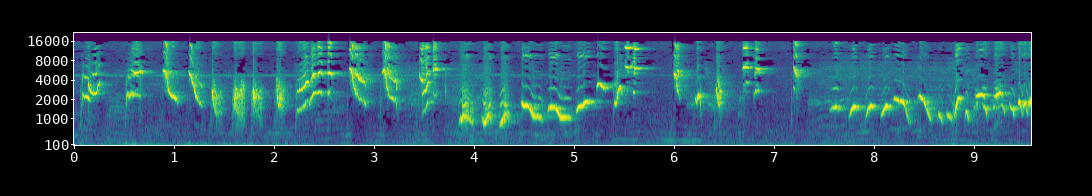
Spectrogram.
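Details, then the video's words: White-rumped shama singing, used to provoke another shama's song: rapid, varied phrases of steeply sweeping whistles and harsh squawky notes, delivered almost without pause, ending in a quick rolling series. "Pancingan Murai Batu Agar Bunyi Langsung Emosi Bongkar Isian"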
